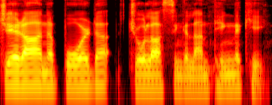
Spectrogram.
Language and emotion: Manipuri, neutral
